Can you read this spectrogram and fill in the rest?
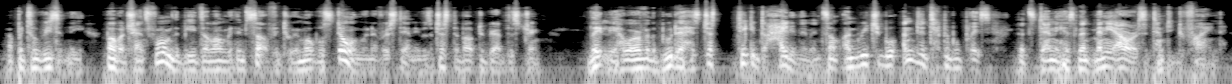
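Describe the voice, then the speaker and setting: A man narrates a scripted story in a low, bright voice. He reads at a quick clip for a radio theatre piece. Some background noise sits under the recording. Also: low-quality recording.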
